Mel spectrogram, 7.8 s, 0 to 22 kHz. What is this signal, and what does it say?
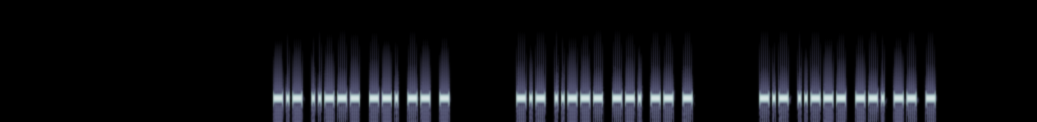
Morse code, heard as a keyed tone, about 52 wpm, 700 Hz. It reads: K2GMT K2GMT K2GMT
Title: USA Call Signs - 5 Characters - Repeated 3x - 50wpm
